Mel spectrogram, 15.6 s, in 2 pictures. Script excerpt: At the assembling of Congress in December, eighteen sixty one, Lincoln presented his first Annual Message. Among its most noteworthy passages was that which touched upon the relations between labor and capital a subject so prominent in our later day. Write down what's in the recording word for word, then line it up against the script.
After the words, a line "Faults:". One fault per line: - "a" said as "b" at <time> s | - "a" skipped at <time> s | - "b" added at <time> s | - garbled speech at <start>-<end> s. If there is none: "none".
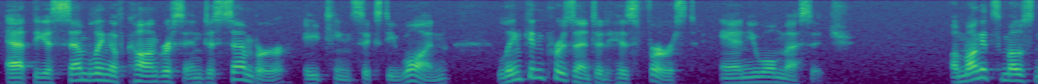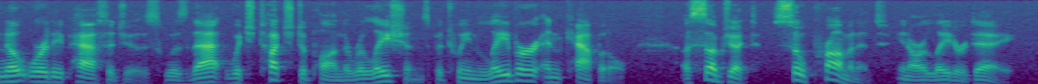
At the assembling of Congress in December, eighteen sixty one, Lincoln presented his first Annual Message. Among its most noteworthy passages was that which touched upon the relations between labor and capital a subject so prominent in our later day.
Faults:
none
